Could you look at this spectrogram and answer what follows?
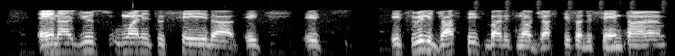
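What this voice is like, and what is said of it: African-accented English. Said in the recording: “I'm sorry for my accent. I'm from Africa.”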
